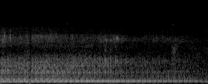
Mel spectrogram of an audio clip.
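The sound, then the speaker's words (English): Street traffic passing as school is just getting out, a steady low engine rumble and hum that holds at an even, moderate loudness throughout, with no voices. “School's just getting out, so we got lots of traffic going by here.”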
